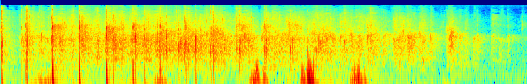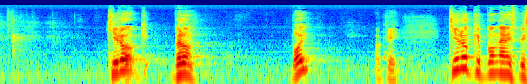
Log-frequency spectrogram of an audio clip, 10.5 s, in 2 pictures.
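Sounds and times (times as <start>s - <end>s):
audience applause: 0.0s - 5.6s
speech: 6.4s - 7.3s, 8.2s - 8.4s, 9.0s - 10.5s.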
